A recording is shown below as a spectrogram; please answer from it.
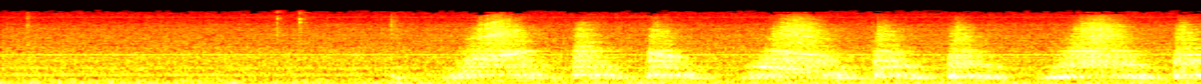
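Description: Synth bass from the Massive software synth playing back, its filter cutoff driven by a drawn MIDI envelope so that the tone brightens and darkens in repeated sweeps. It comes in about two seconds in, after a faint steady hum.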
